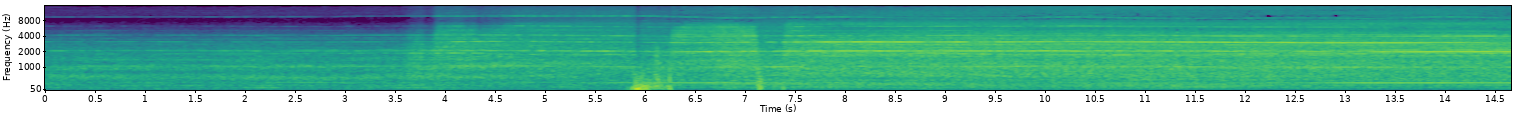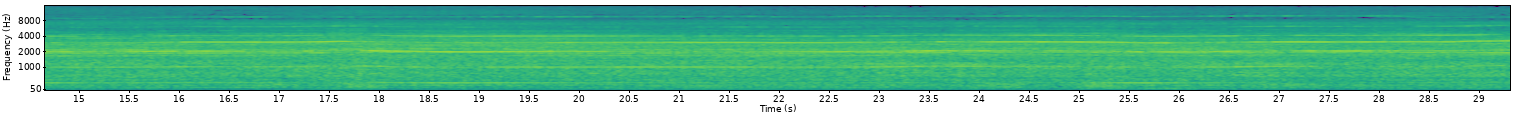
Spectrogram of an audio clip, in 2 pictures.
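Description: Handheld electric angle grinder with a felt polishing pad running with a steady high whine, the pad rubbing over glass coated in polishing compound to buff out stains and scratches. It is quieter for the first few seconds and gets louder after a sharp knock about six seconds in.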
